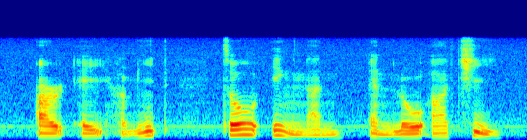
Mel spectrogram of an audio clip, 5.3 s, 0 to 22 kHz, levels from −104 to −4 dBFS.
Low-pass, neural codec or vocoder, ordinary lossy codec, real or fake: 7.2 kHz; none; none; real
